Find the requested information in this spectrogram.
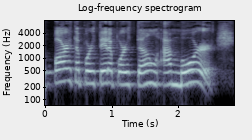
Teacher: ele é chamado de retroflexo ou retrógrado porque a ponta da sua língua ela aponta para trás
